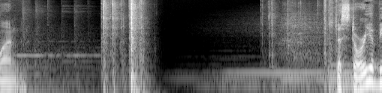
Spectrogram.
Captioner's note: heavy typewriter keystrokes, typewriter return slide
